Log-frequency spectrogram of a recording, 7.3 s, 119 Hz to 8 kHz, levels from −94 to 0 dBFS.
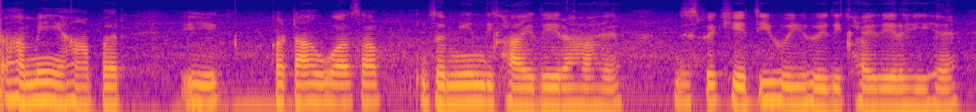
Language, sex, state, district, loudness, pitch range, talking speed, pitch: Hindi, female, Uttar Pradesh, Lalitpur, -18 LUFS, 150-170 Hz, 165 wpm, 160 Hz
